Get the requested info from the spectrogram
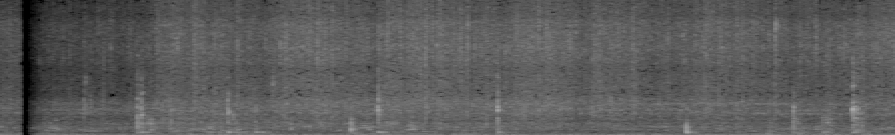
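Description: Sliced garlic, bird's eye chillies, onion, ginger and lemongrass sizzling in hot oil in a wok while being stirred, with repeated knocks and scrapes of the stirring utensil against the pan. The sound drops out briefly just after the start, then the sizzling runs steadily.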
